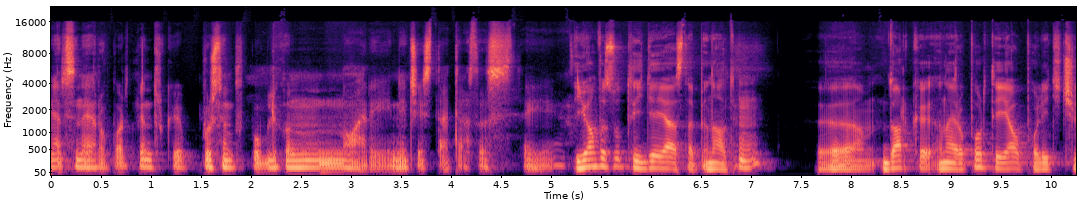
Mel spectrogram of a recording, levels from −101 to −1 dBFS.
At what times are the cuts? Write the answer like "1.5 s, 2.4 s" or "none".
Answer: 6.8 s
